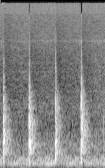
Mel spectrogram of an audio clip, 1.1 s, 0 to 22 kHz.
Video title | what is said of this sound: 12W7 VS 10W7 // Subwoofer Review | knocking on the side of this car like this you know that sounds fully Hollow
